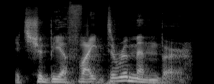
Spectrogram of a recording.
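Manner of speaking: announcer-style voice, loud. Voicing a Kenku proclaiming loudly to the crowd: Bandyman's voice through a Kenku, proclaiming loudly. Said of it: "you hear Bandyman's voice come out of the Kenku's".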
